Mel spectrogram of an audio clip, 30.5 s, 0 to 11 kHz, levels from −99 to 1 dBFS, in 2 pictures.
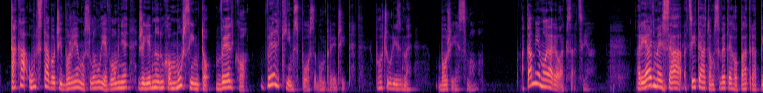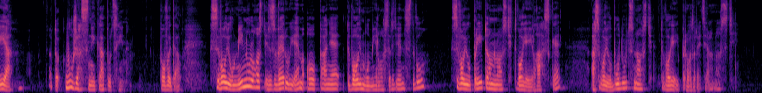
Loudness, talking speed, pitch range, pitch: -33 LUFS, 100 wpm, 155-210 Hz, 180 Hz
